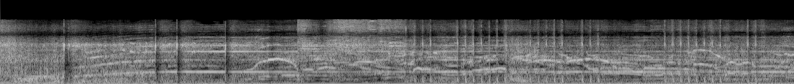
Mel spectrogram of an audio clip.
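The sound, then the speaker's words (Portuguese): Soldiers firing guns in a war scene: loud, dense, rapid cracks and thuds continue without a break over a constant noisy roar. “Há uma pessoa que grita porque vê as armas em punho dos soldados. E agora dispara.”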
